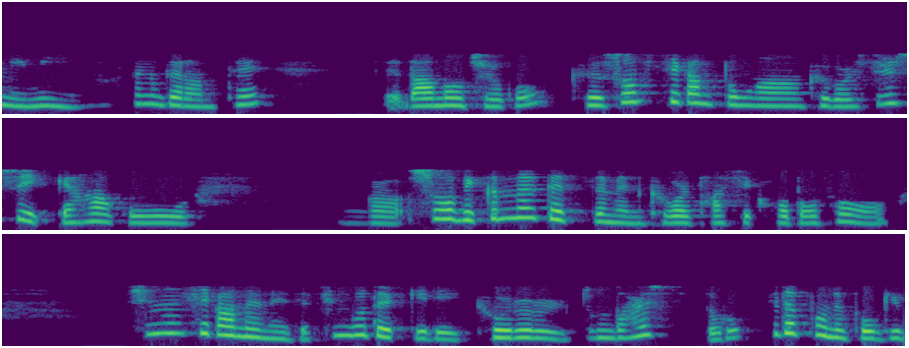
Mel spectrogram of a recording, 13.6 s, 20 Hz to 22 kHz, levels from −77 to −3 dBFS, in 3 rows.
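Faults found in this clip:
No faults found: the speech sits inside the narrow telephone band of G.711 A-law coding at 64 kbps, with nothing above 4 kHz and only the faint level-following quantisation hiss that this coding leaves.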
